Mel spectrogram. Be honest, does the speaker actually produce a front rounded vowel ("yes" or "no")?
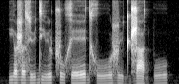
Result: yes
